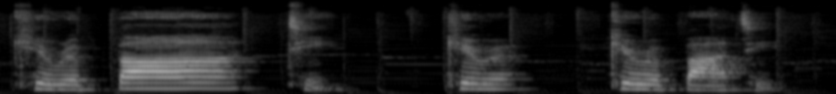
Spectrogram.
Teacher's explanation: The third syllable is the stressed one.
